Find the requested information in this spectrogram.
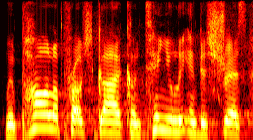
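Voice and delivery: normal talking voice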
